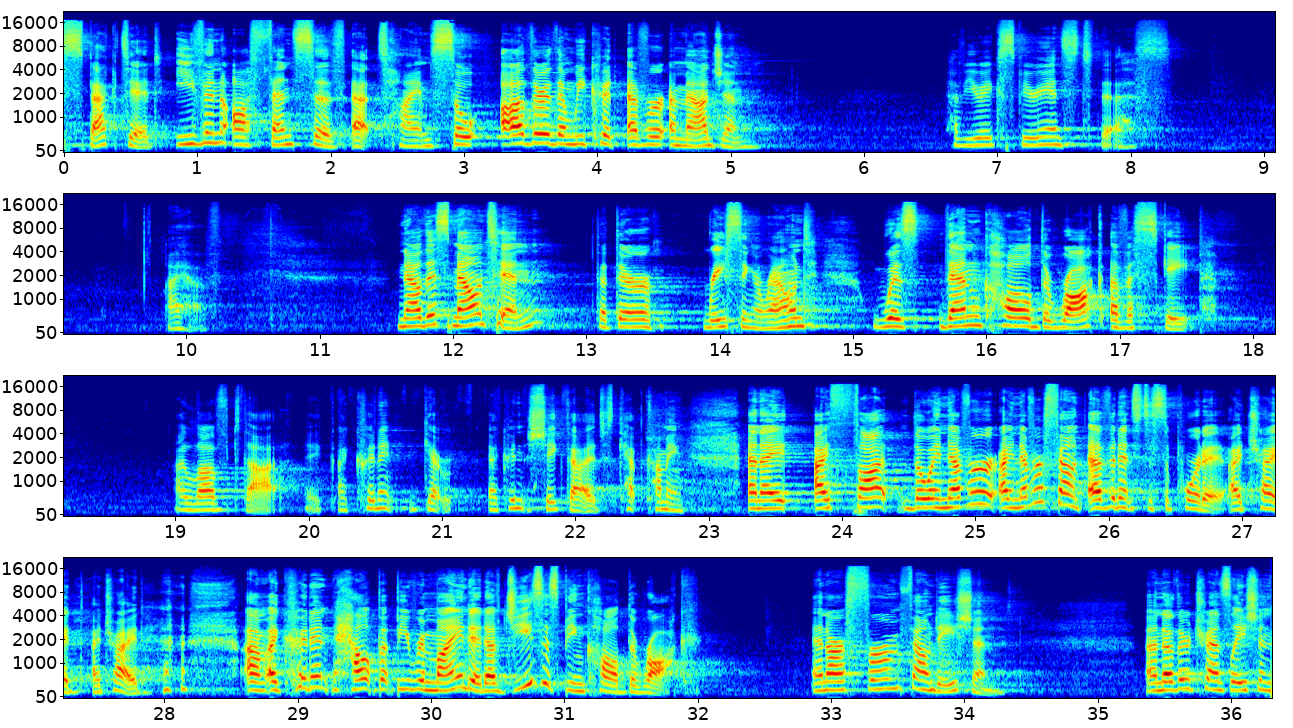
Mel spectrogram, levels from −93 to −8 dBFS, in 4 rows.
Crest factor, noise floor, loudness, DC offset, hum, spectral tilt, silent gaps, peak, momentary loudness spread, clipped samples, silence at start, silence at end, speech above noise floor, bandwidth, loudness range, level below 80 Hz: 22 dB; -69 dBFS; -22 LUFS; under 0.1%; none; -3 dB/octave; none; -4 dBFS; 17 LU; under 0.1%; 0 s; 0 s; 46 dB; 17.5 kHz; 12 LU; -80 dBFS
